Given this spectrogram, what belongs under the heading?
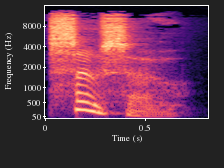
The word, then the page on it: so-so: British English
